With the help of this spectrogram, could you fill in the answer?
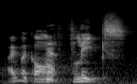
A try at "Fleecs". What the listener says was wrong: A lot of people do. The C is silent.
